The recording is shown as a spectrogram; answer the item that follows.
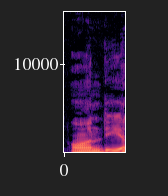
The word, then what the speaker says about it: Aundi: So it's Andi, and I'll spell it A-U-N-D-I, Andi Kolber with a K, K-O-L-B-E-R.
